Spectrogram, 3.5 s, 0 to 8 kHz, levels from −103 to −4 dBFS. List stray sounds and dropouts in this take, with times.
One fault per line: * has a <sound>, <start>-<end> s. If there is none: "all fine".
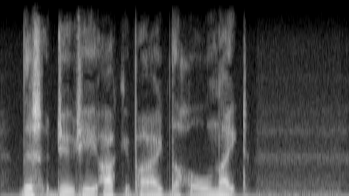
all fine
